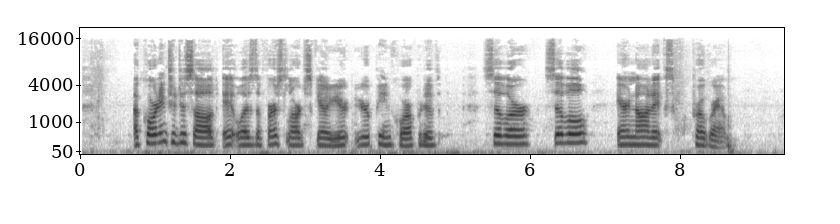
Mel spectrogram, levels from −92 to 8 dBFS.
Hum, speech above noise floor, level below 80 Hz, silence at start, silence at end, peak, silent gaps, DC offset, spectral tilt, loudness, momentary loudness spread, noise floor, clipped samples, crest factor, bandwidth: none; 35 dB; -46 dBFS; 0.05 s; 0.65 s; -2 dBFS; none; under 0.1%; -3.5 dB/octave; -18 LUFS; 13 LU; -53 dBFS; under 0.1%; 18 dB; 16.5 kHz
